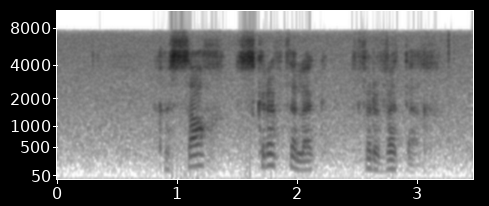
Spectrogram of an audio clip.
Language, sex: Afrikaans, male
